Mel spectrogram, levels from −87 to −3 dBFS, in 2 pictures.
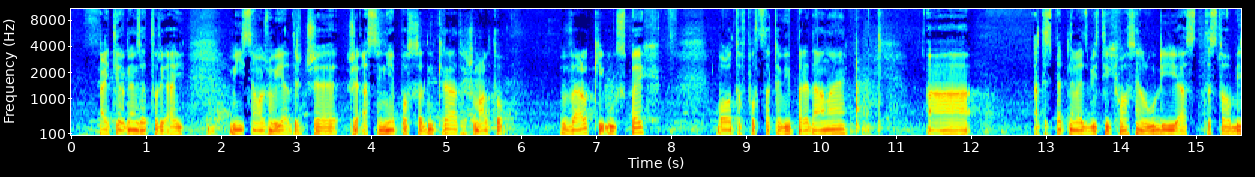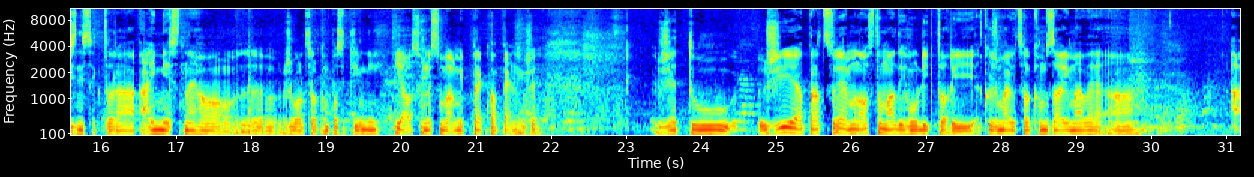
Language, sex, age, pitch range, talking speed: Slovak, male, 20-39, 90-105 Hz, 125 wpm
